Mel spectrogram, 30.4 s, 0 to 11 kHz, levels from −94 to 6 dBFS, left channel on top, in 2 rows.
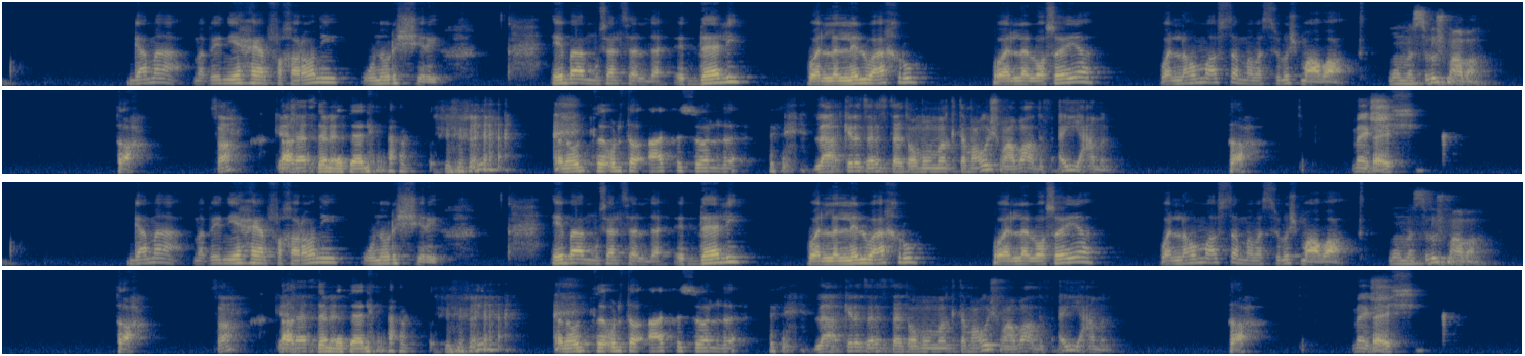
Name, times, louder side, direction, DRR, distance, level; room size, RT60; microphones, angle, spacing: voice 1, 1.3-3.4 3.6-4.7 5.1-7.4 8.1-9.2 9.9-10.9 11.6-13.4 16.4-16.6 18.0-19.3 20.0-20.1 20.7-22.6 23.0-23.1 27.5-27.8 28.9-29.3, equal, 5° left, 0.8 m, -29 dB
voice 2, 13.9-14.8 17.3-17.6 17.9-18.6 19.6-20.3 20.7-21.0 23.0-26.3 28.7-29.1, left 3 dB, 85° left, 1.2 m, -32 dB
16.5 x 9.0 x 3.8 m
head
